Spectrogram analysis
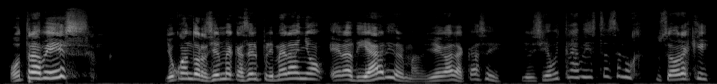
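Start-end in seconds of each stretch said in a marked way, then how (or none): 0.1-0.9 mock exasperation. Husband acting out marital quarrel. 5.5-7.1 high-pitched, hushed complaint; newlywed husband softly whining at his wife's mood; small, high voice of baffled protest; mock exasperation. Husband retelling his reaction to wife.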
